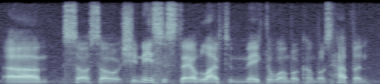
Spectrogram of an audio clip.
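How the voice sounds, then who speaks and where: A young esports caster with a lowish, smooth, fairly bright voice commentates a student match live, analyzing the team picks. He talks a little fast with fairly even intonation and often restarts his phrases as he thinks aloud.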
